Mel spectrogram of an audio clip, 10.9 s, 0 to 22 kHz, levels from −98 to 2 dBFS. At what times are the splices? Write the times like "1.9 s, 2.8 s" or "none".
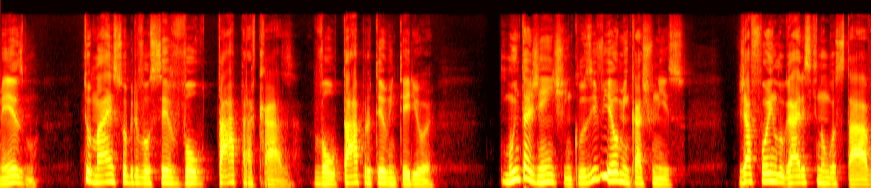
1.1 s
